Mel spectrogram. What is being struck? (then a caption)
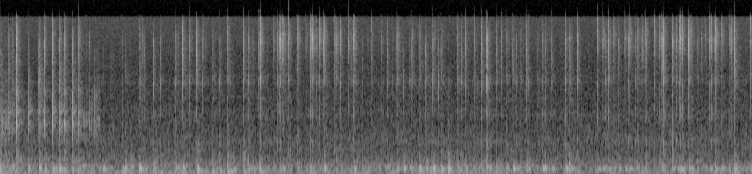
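Tall plastic cup tapped with fingernails. Long nails tap quickly on the sides of a tall, hollow red plastic tumbler standing on a table. The result is a fast, dense stream of short, dry clicks with a hollow, plasticky tone, each dying away almost at once over a steady low hum.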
